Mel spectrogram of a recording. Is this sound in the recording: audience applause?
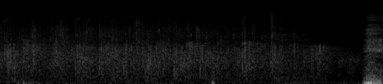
yes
